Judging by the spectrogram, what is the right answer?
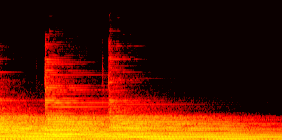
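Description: A single electric guitar chord is strummed from the D string down, ringing bright and sustained with a second strum about half a second later, close and alone.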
